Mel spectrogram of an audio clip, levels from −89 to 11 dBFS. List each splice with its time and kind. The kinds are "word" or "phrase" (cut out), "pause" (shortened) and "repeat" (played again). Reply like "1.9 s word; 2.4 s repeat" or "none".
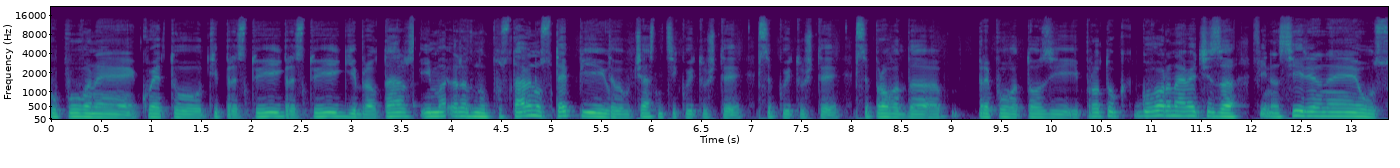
2.3 s repeat; 3.9 s word; 5.0 s word; 5.6 s word; 7.3 s repeat; 12.0 s pause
